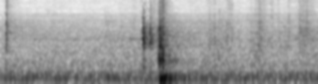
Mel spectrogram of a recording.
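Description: A plastic glue gun is set down on a table with a sharp knock.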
